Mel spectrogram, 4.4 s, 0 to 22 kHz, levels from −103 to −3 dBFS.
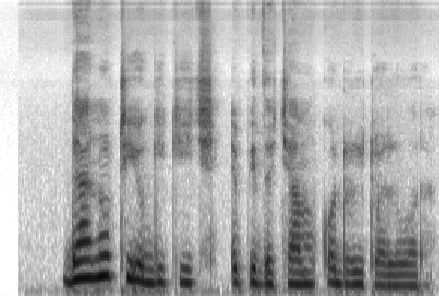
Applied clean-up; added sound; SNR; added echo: none; none; none; none.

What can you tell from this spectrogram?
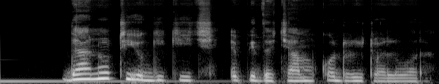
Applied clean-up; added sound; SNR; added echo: none; Keyboard (musical); 16 dB; none.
